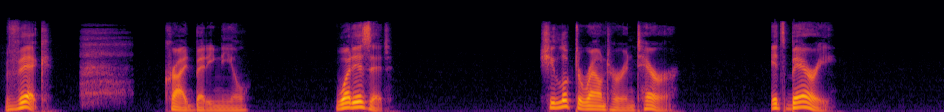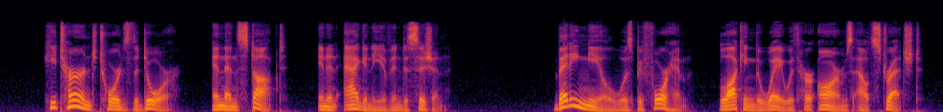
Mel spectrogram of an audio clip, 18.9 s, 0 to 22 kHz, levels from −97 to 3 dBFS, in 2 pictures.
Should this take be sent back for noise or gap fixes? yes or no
yes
